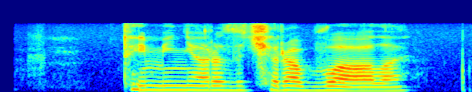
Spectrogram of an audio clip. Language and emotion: Russian, angry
